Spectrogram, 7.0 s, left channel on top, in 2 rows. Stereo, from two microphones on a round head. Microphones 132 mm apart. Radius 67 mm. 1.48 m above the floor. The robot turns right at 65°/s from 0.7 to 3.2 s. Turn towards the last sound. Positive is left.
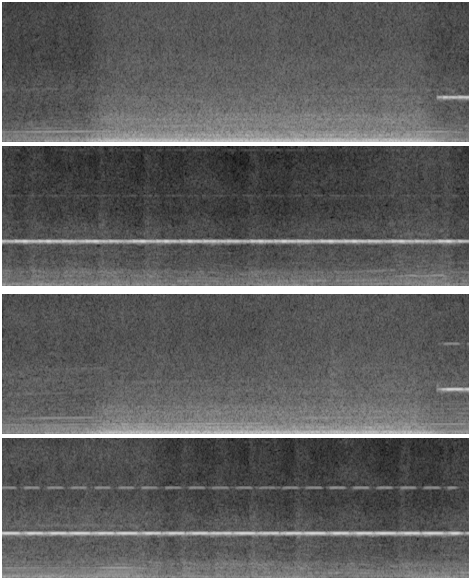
turn(degrees=-60)  # may be behind; listen again after turning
